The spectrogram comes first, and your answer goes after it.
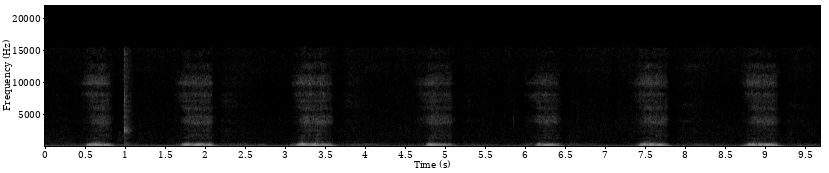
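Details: Golden Retriever Barney, recorded two years ago, snores in his sleep indoors: seven throaty, rumbling snores spaced about 1.3 seconds apart, steady and even, with a faint click early on.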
